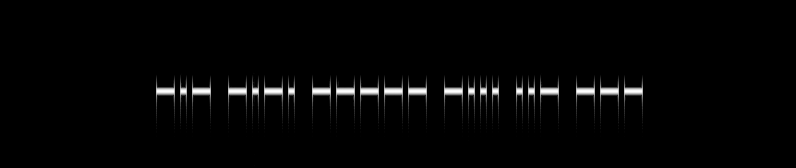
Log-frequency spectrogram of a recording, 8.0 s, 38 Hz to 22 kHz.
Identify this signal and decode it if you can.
Morse code, heard as a keyed tone, about 22 wpm, 700 Hz. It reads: KC0BUO
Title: Speed Racing - USA 2x3 Call Signs 20wpm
